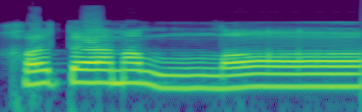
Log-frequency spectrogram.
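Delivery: খতামাল্লাহ drawn out slowly, syllable by syllable; slow tajweed demo. Shown as a demonstration. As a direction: stretch খতামাল্লাহ slowly with the long a held. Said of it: "মাল, ল". (ধীরে টেনে খতামাল্লাহ উচ্চারণ)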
